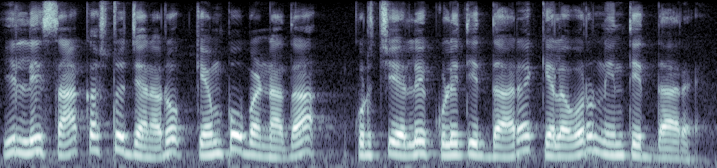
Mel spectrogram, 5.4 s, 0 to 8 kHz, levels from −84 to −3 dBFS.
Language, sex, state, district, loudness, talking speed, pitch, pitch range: Kannada, male, Karnataka, Bangalore, -13 LUFS, 100 wpm, 155 Hz, 150-190 Hz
